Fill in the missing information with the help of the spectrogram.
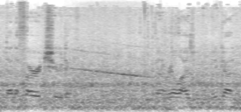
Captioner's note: sirens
